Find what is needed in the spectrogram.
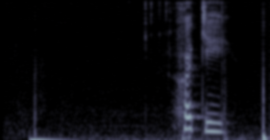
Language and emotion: Russian, neutral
